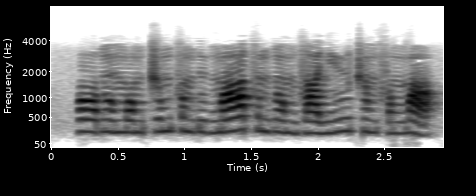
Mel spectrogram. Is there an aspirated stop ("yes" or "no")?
no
